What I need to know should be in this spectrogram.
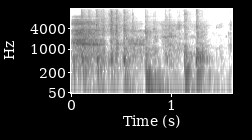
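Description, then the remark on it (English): Rapid, uneven clicking of keys on a computer keyboard, a steady flurry of taps with brief pauses, heard on its own without any talking. “You might hear me clicking away in the background right now”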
